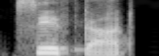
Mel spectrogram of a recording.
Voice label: "safeguard", Indian

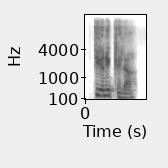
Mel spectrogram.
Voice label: "funicular", Indian

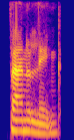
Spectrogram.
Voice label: "panelling", Indian; Dictionary

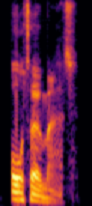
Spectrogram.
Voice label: "automat", British

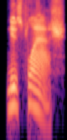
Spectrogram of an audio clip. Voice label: "newsflash", American

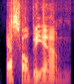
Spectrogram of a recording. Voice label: "SLBM", American

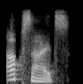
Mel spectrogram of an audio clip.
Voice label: "upsides", Indian

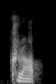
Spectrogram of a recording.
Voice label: "crop", Indian

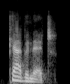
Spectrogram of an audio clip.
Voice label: "cabinet", Indian

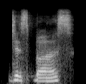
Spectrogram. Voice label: "disburse", Indian

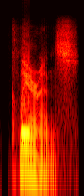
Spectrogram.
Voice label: "clearance", American

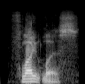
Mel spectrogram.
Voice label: "flightless", American

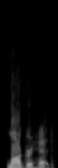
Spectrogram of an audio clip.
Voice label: "loggerhead", American

